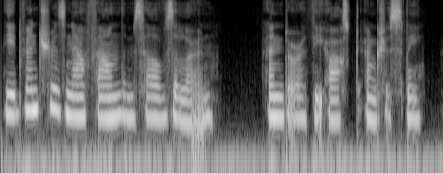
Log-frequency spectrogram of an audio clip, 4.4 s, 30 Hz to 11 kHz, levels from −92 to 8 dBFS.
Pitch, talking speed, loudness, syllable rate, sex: 210 Hz, 135 wpm, -17 LUFS, 5.9 syllables/s, female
